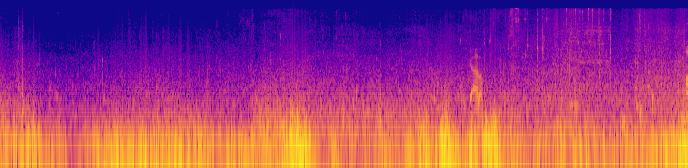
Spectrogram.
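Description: Wind gusting across the microphone in uneven low rumbles, with choppy waves lapping against the boat.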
